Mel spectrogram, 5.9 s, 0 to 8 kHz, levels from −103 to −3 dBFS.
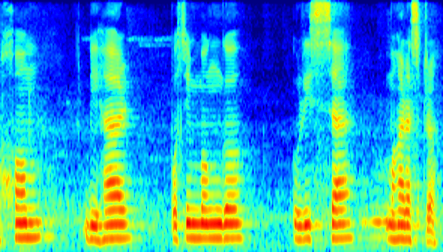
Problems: background conversations at intervals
